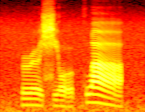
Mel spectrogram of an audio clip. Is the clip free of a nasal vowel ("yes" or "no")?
yes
